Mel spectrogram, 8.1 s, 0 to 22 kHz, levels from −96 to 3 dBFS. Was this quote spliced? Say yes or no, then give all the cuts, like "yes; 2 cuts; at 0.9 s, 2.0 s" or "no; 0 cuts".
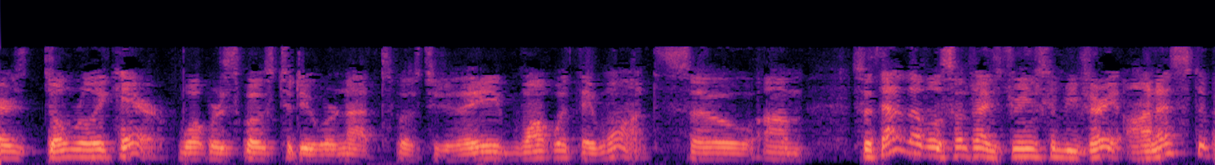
no; 0 cuts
